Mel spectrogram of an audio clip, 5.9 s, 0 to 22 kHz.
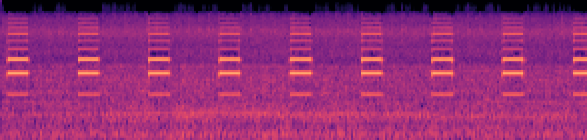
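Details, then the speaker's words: International truck, air brake inspection building from zero pressure at fast idle. The low-air warning buzzer sounds as a steady high beep pulsing about 85 times a minute, alarm noted near 75 psi. Next check: build from 85 to 100 psi within 40 seconds. "we got our alarm going off now we had 75 so between our next test is we gotta go between 85 and 100 psi within 40 seconds"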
